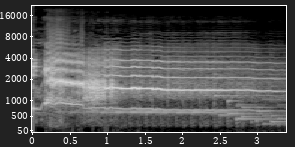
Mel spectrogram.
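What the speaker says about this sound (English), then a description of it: "Jerry screams." A cartoonish character named Jerry lets out one long, loud, shrill scream that holds steady and slowly fades and drops in pitch toward the end, with no other sounds around it.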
